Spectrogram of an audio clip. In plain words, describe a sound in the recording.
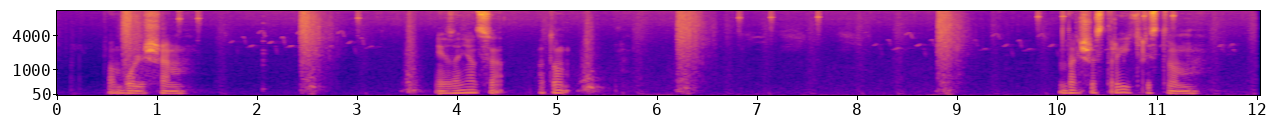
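A character strikes with a sharp whoosh.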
